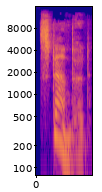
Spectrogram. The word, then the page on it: standard: British English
